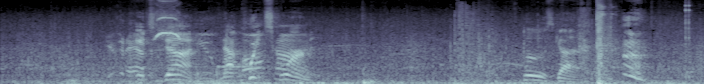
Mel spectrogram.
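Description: A man speaks gruffly nearby.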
